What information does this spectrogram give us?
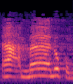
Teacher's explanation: الميم عليها الألف، أعمالكم وتمدها ألف كاملة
